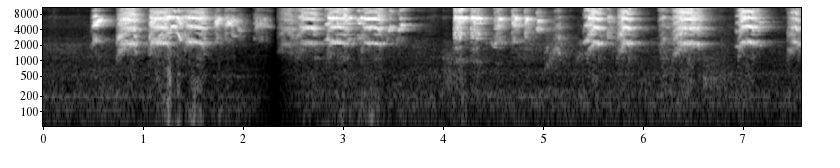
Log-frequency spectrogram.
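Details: An adult breeding pair of yellow sun conures gives loud, harsh, shrill screeches in repeated bursts.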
